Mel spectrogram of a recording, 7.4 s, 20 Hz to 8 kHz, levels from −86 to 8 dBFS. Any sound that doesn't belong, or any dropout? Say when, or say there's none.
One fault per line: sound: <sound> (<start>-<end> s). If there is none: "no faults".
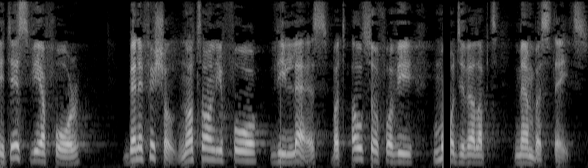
sound: dropout (5.5-5.6 s)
